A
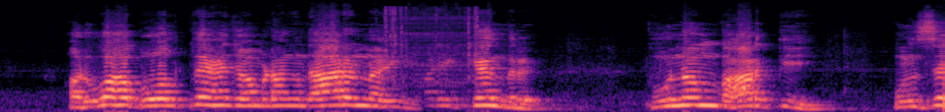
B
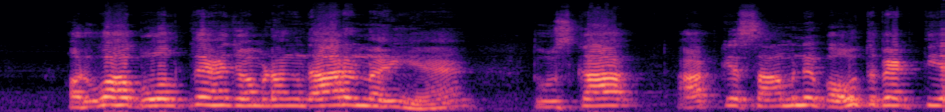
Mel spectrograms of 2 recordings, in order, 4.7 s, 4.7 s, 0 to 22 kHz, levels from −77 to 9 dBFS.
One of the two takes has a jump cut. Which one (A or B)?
A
